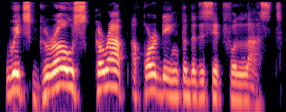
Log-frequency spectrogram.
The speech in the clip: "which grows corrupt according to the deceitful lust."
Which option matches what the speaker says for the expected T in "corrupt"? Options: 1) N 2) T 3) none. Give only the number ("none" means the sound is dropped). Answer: 3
